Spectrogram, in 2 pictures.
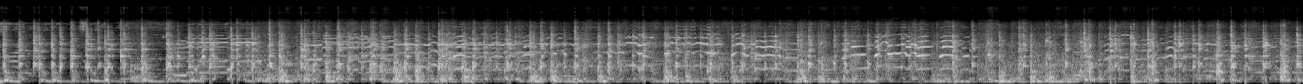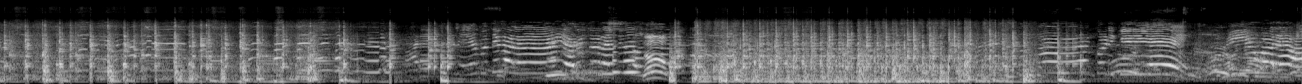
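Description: Live Tamil karagattam folk music: stick-beaten barrel drums keep a fast, dense rhythm under a wavering melody line. Twice in the second half, around the seventeenth and twenty-fourth seconds, the drums drop out briefly and the melody carries on almost alone.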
